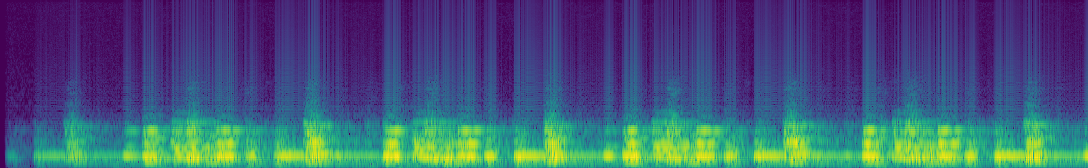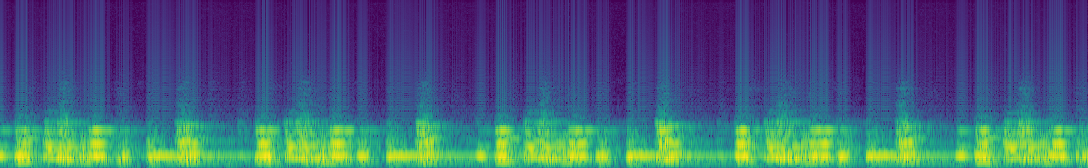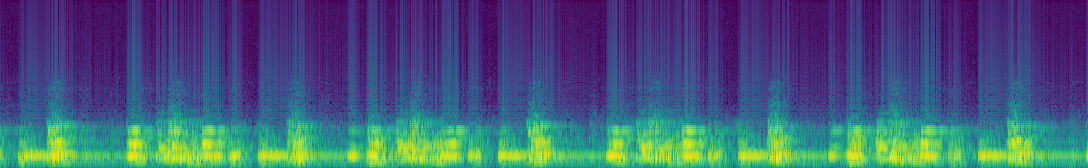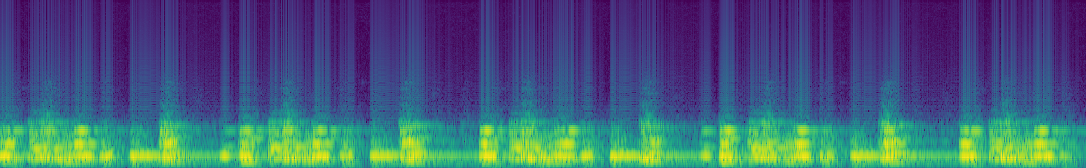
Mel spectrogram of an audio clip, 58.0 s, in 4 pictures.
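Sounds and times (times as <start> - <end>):
hip hop beat: 0.1 - 57.9.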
